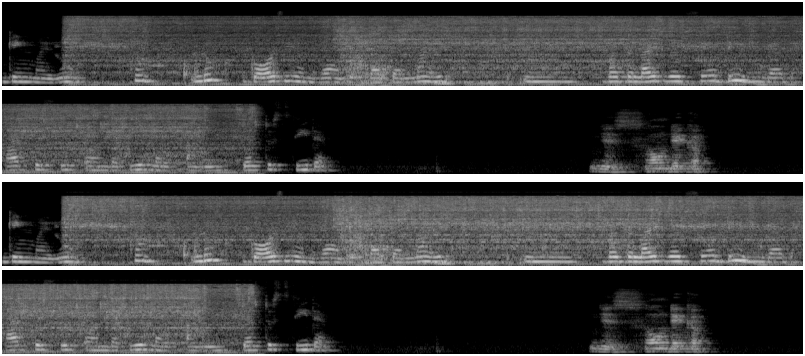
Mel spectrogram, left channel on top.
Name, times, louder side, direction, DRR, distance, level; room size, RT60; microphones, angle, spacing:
voice 1, 0.0-1.5 1.9-2.2 2.5-4.5 4.8-4.9 5.2-5.7 6.0-11.3, right 2 dB, 15° right, 1.3 m, -24 dB
sound 1, 0.6-10.5, right 4 dB, 55° right, 2.0 m, -26 dB
voice 2, 13.9-15.0, right 2 dB, 85° right, 4.1 m, -31 dB
8.3 x 8.2 x 5.1 m
head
